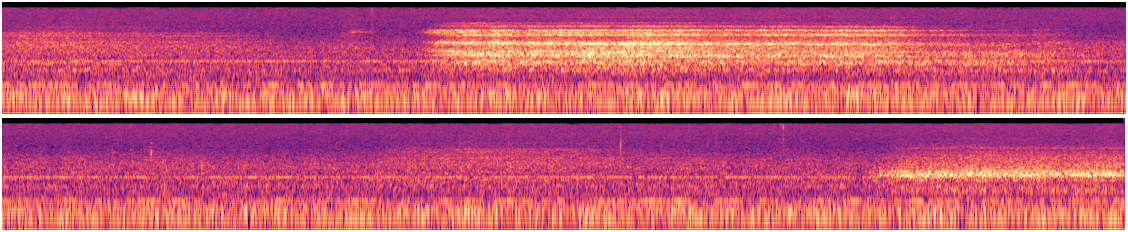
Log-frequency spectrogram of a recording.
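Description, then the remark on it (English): Deep, slow lower belly breathing, the abdomen going out and in, with one long airy breath and then another starting near the end, over a steady low hum with no talking. “Let's do some breathing where your abdomen is actually going out and in versus an upper chest breathing.”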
